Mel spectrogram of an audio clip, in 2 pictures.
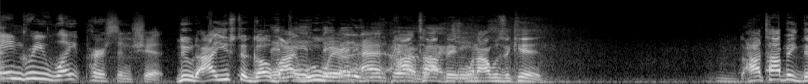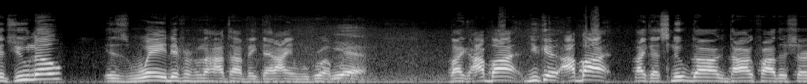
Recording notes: Recorded live on Revere Beach.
